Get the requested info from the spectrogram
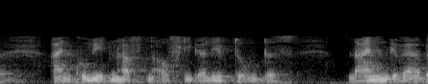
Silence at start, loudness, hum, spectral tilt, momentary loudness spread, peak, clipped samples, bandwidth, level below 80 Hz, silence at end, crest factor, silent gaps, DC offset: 0 s; -25 LUFS; none; -11.5 dB/octave; 12 LU; -8 dBFS; under 0.1%; 4 kHz; -44 dBFS; 0 s; 18 dB; none; under 0.1%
